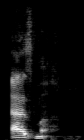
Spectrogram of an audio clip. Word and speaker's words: asthma: The only word in the English language with the silent T is asthma.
